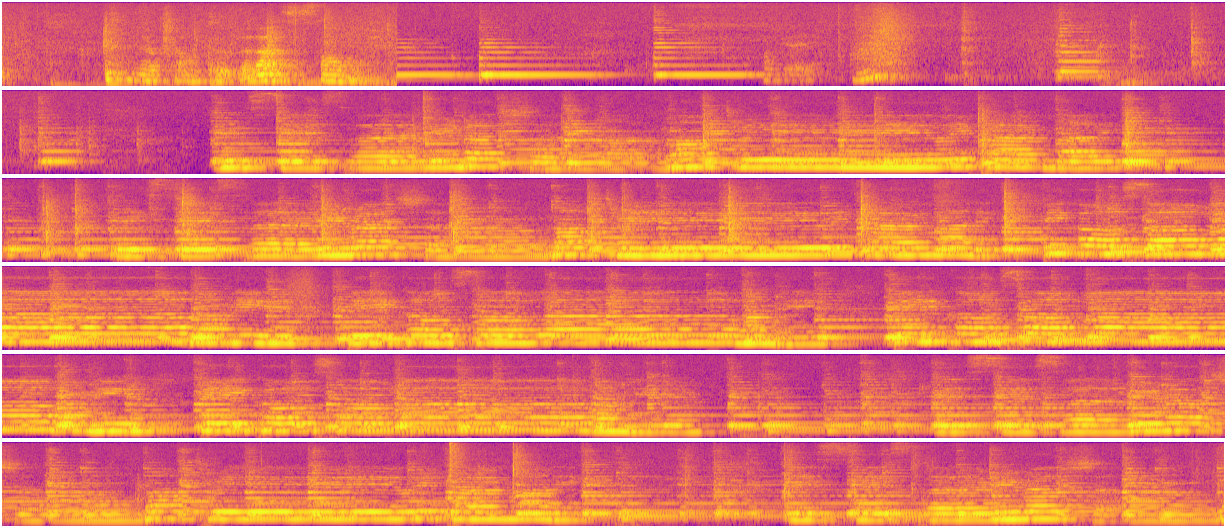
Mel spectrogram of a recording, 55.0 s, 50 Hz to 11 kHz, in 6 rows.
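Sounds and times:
plucked string instrument: 1.9 - 5.8, 7.9 - 55.0
woman singing long notes: 10.7 - 42.2, 43.4 - 55.0.

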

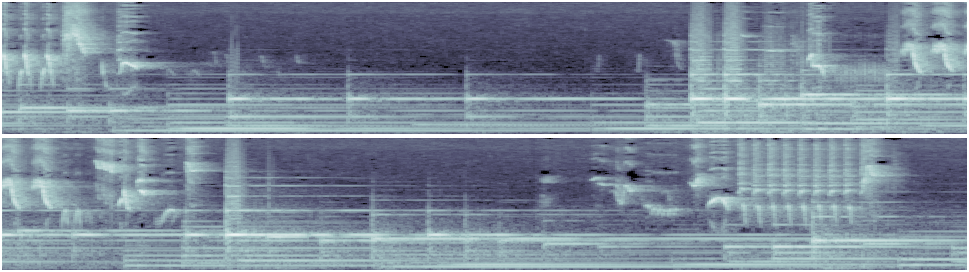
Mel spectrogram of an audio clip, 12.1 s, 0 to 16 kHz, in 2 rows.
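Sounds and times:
bird chirps trilling: 0.0 - 2.2, 3.7 - 8.6, 9.3 - 11.7
soft piano music: 0.0 - 12.0.

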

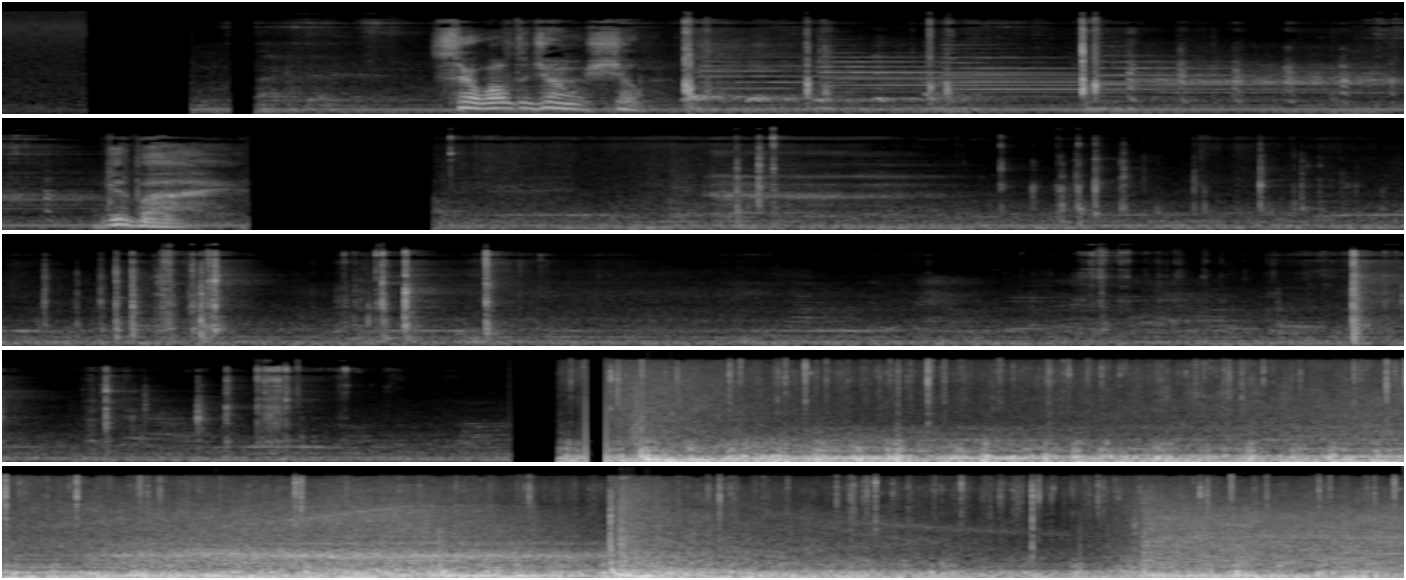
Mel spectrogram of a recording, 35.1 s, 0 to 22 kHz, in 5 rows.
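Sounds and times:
deep cinematic rumble: 23.8 - 35.0
fire crackles: 23.8 - 35.0
rising tone: 23.8 - 35.0.

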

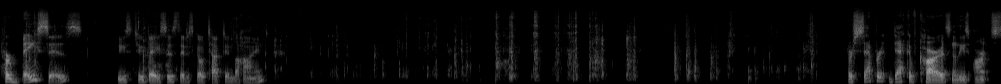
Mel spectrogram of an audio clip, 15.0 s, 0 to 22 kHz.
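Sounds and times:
plastic pieces clicking and scraping: 2.0 - 2.8, 3.4 - 12.3.

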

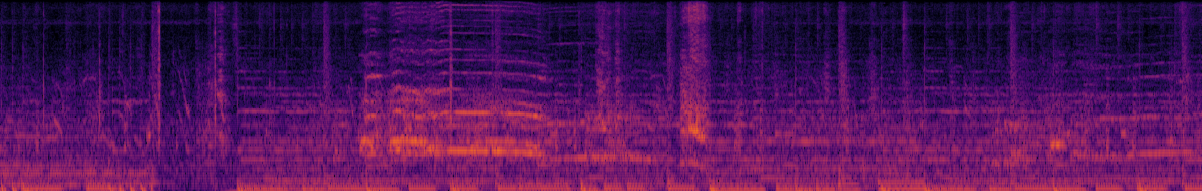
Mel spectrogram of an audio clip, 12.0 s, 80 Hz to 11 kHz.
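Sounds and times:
background music: 0.0 - 12.0
chickens calling: 0.0 - 12.0
rooster crowing: 3.6 - 7.1.

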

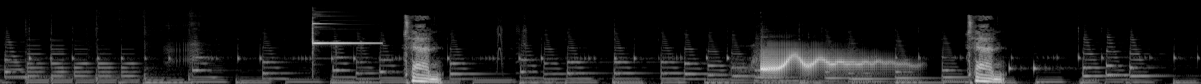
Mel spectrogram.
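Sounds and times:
cartoon boing sound effect: 7.5 - 9.2
children's music with plucked notes: 7.6 - 9.2.

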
